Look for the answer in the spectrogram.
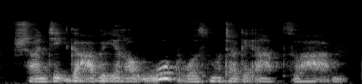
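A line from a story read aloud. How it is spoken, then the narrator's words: Teacher murmuring. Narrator (German): murmelte der Lehrer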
